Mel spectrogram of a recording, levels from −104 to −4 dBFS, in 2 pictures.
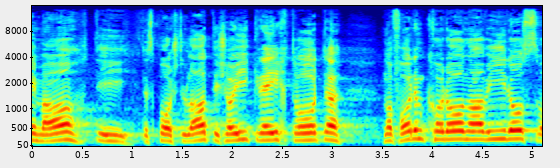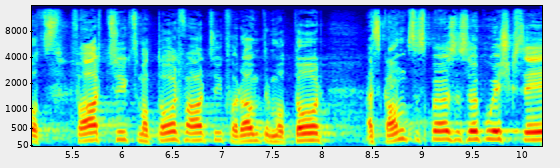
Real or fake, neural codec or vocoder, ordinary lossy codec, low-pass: real; none; none; 14.4 kHz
